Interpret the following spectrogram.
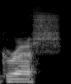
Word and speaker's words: Grusch: All right, so we did David Grush.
